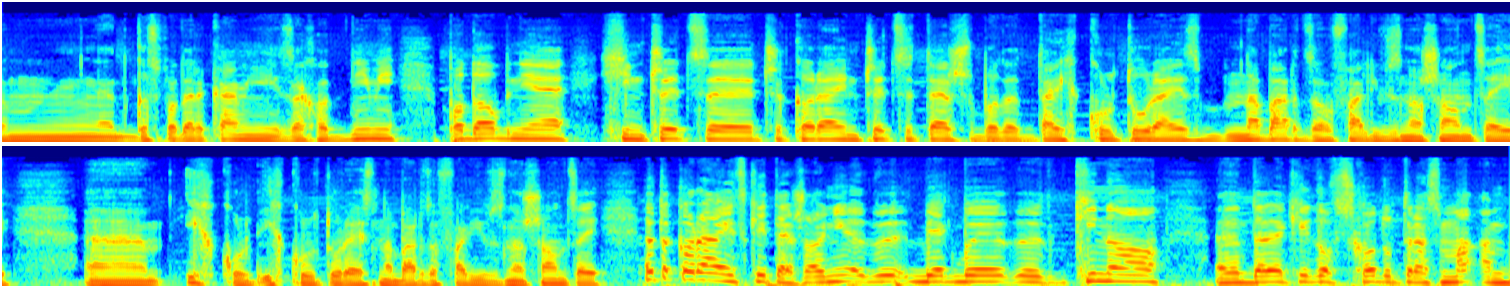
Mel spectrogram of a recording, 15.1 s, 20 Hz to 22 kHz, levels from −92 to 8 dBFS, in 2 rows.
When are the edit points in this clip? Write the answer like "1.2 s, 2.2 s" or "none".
8.8 s, 10.7 s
